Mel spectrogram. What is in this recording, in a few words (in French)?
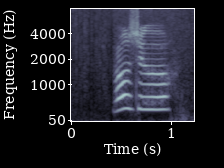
"bonjour", France; le français; Paris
